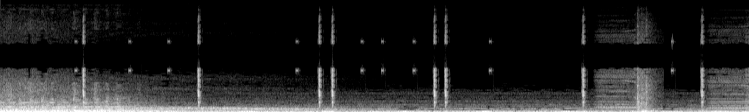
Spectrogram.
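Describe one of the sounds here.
A mouse button clicks now and then.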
